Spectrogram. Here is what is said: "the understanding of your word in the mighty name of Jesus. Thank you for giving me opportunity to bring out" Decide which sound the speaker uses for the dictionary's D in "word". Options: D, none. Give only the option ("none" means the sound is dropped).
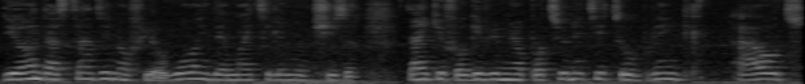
none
